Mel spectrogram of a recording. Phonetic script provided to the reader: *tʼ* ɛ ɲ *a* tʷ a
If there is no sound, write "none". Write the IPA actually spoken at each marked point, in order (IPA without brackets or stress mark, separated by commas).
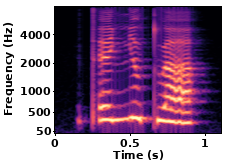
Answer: tʼ, ə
